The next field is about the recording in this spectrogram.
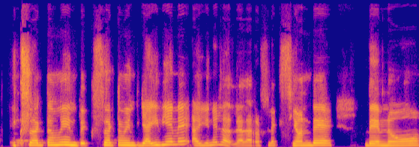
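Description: The sound is dry and close, with no echo. A woman with a fairly high pitch speaks at a moderate pace with fairly even intonation. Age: 20s. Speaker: podcast guest. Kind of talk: casual chat.

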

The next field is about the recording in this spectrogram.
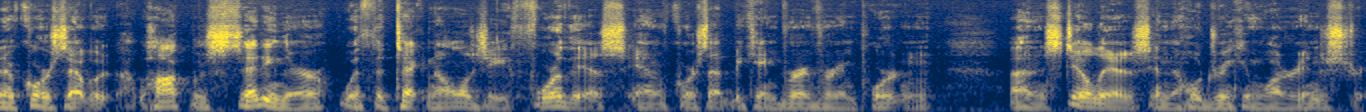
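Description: Speaking at a fairly quick pace, a man with a fairly low, somewhat breathy voice uses lively intonation. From Texas panhandle. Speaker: water quality industry veteran. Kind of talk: interview.

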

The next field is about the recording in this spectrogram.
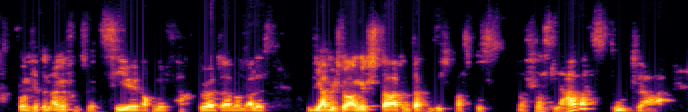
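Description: At a very fast pace, a man delivers his words in a monotone, flat intonation at a medium pitch. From northern Germany (Schleswig-Holstein). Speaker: trained cook. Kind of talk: casual chat.

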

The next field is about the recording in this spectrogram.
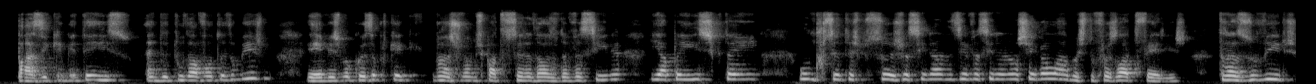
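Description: A man speaks at a high pitch. His pace is fairly quick. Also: ordinary pitch variation. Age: 40s. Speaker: filmmaker and TV editor. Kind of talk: casual chat. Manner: halting, many repeated words.

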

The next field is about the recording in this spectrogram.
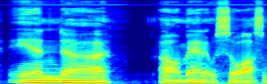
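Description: A man with a Michigan accent is heard in a very clean recording with a silent background. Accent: Michigan general American. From Midland, Michigan. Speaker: podcast co-host. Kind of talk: casual chat.

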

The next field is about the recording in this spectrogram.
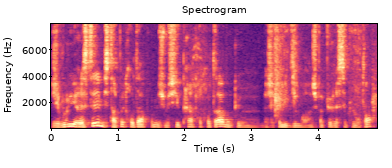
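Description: A somewhat breathy man's voice, dark and mellow in tone, at a medium pitch with ordinary pitch variation. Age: 40s. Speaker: calligrapher and graffiti artist. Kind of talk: casual interview. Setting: studio.

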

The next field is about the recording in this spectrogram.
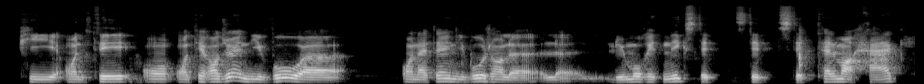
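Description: A man talks at a very slow pace with long, frequent pauses. His medium-pitched voice keeps a fairly even intonation. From Montreal, Quebec. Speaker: comedian. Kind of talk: casual chat.

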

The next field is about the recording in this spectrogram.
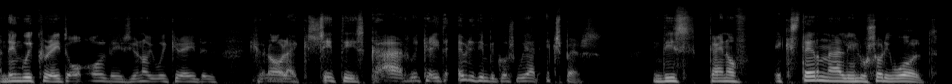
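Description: Speaking at a moderate pace, a man with a Catalan accent has a fairly high pitch and fairly even intonation. The recording is very clean, with a silent background. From Spain, Barcelona. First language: Spanish or Catalan. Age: 40s. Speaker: Buddhist meditation community organizer. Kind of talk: casual interview.

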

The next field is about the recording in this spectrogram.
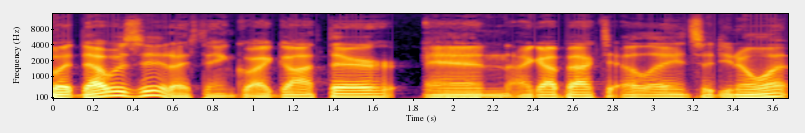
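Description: Speaking at a very fast pace, a man with a fairly low pitch and ordinary pitch variation comes through with a dry, close sound and no echo. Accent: New England. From Massachusetts, US. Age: 30s. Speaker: traveler and musician. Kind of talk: casual chat. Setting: restaurant.

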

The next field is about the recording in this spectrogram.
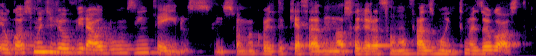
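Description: At a fairly quick pace, a woman speaks at medium pitch in a somewhat breathy voice. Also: lively intonation, hardly any pauses. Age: 20s. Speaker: marketing manager and travel content creator. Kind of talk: casual chat.

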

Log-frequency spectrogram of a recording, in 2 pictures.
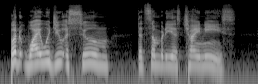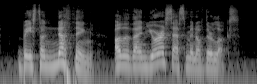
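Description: With a Spanish accent and a high pitch, a man speaks in an animated tone at a moderate pace, his pitch varying in an ordinary way, on a very clean recording with a silent background. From Venezuela. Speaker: podcast co-host. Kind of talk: casual debate.

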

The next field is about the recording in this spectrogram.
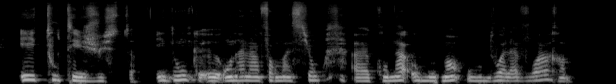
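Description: A woman's fairly low, dark, mellow voice, somewhat breathy and monotone with flat intonation, at a fairly slow pace. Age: 30s. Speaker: psychogenealogist. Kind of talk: interview. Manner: hesitant, many fillers.

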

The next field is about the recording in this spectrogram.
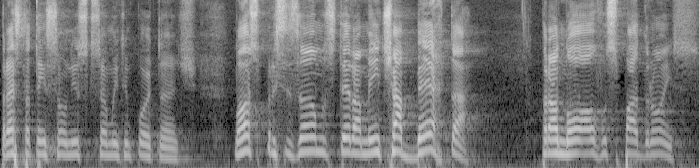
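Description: A man with a high-pitched voice speaks using ordinary pitch variation. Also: moderate pace. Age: 40s. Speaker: pastor. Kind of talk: sermon.

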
